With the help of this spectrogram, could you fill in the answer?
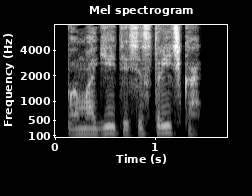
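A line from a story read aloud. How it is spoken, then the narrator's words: Faint rustling muffled whisper. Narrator (Russian): Едва слышно прошелестел голос из-под капюшона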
